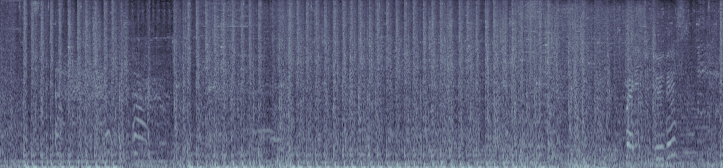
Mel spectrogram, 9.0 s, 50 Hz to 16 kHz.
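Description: Sustained heavy gunfire from a Death Stranding 2 firefight, dense rapid bursts and automatic fire rolling continuously at close range, with occasional faint voices underneath.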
